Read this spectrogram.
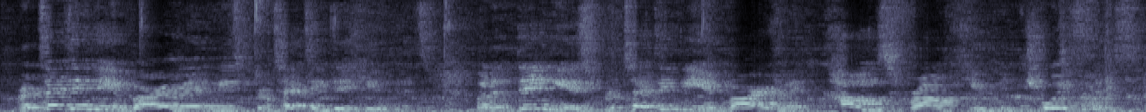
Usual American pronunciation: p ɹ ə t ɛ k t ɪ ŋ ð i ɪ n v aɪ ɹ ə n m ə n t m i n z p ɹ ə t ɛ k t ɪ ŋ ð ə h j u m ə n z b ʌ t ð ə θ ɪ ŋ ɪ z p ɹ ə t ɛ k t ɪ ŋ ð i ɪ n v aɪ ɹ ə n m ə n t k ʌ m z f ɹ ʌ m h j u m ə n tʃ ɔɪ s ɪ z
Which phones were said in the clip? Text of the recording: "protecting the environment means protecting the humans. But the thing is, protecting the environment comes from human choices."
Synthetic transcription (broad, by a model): p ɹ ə t ɛ k t ɪ ŋ ð i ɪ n v aɪ ɹ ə n m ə n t m i n z p ɹ ə t ɛ k t ɪ ŋ ð ə h j u m ə n z b ʌ t ð ə θ ɪ ŋ ɪ z p ɹ ə t ɛ k t ɪ ŋ ð i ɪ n v aɪ ɹ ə n m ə n k ʌ m z f ɹ ʌ m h j u m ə n tʃ ɔɪ s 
